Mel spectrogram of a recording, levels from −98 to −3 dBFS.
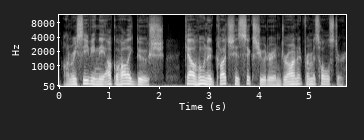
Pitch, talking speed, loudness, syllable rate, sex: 125 Hz, 175 wpm, -17 LUFS, 5.3 syllables/s, male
